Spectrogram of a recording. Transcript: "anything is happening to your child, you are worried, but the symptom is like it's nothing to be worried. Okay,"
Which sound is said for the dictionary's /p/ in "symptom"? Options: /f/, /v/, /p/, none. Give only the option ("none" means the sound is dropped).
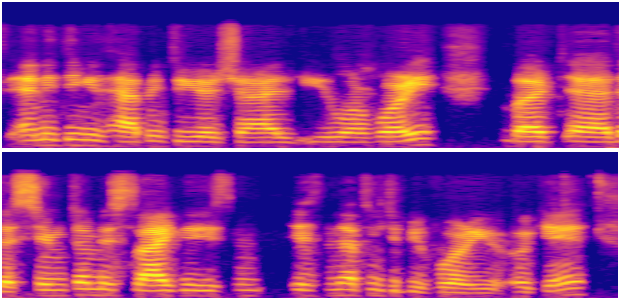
/p/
